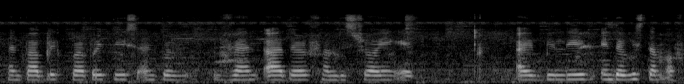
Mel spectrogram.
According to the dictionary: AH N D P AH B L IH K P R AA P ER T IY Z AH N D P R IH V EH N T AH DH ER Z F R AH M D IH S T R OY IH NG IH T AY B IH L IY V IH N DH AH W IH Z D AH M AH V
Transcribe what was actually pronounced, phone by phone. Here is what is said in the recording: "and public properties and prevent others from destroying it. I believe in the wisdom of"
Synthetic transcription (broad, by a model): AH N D P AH B L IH K P R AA P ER T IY S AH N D P R IH V EH N T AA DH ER F R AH M D IH S T R OY IH NG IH T AY B IH L IY V IH N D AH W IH S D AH M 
